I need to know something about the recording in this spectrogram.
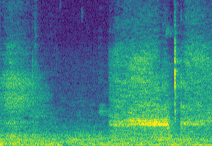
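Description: Felt-tip marker drawn along a clear plastic curve ruler on pattern paper: a faint scratchy stroke at the start, then about a second in a longer stroke with a steady squeak lasting under a second.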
